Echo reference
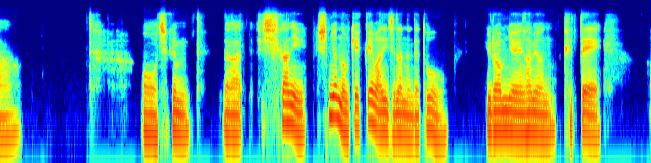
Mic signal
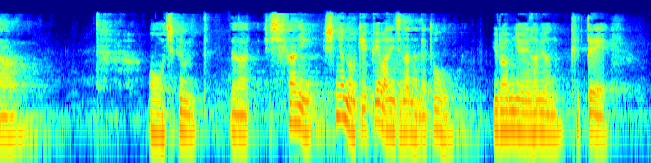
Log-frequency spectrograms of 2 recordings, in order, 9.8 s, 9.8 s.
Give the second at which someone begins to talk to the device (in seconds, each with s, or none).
none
